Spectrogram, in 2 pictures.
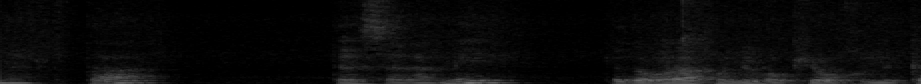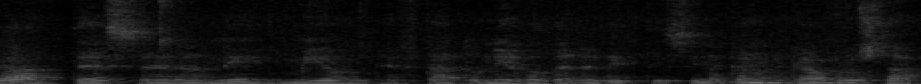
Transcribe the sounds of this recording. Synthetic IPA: eft̪ɐ | t̪e̞se̞ɾɐni | ce̞t̪o̞ɣɾɐfo̞liɣo̞pço̞ːxlikɐt̪e̞se̞ɾɐnimio̞ne̞ft̪ɐt̪o̞nieðo̞ðeneðikt̪isinekɐno̞nikɐbɾo̞st̪ɐ

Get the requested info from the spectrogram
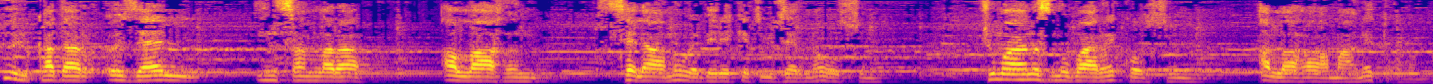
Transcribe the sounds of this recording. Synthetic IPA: ɡ̥ylʲkʰad̪aɾø̞zælʲ | insanlˠaɾaː | lˠːɑːhɯn | sɛlʲaːmɯvɛbeɾɛcʰet̪ʰiyzeɾinɛo̞lˠsun | d͡ʒumaːnɯzmubaːɾɛkʰo̞lˠsun | ɑlˠːɑːɦaːmaːnɛt̪ʰo̞lˠun

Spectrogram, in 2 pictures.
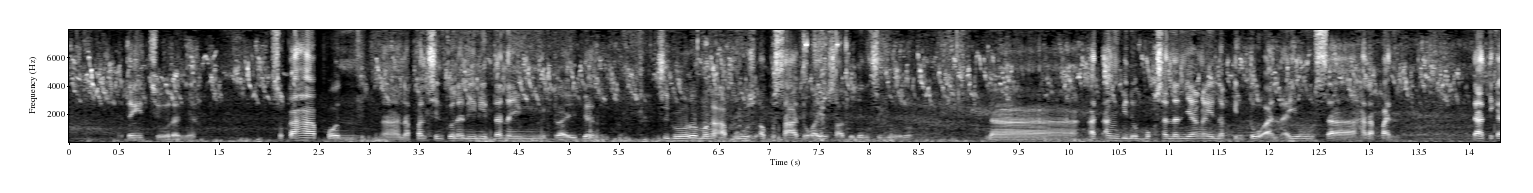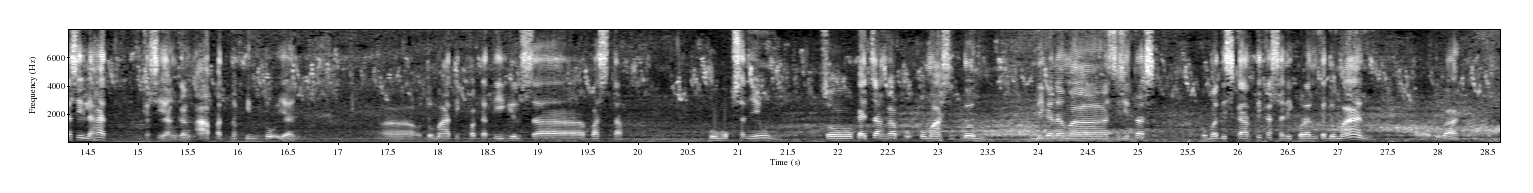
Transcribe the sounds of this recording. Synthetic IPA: ʔɛt̪ojŋɪt͡ʃːuːɾɐɲa | so̞kɐɦaːpo̞nʔanɐpɐnsɪnkonɐniniːt̪anɐjʊŋd̪ɾajbɛɾsɪɡuːɾo̞mɐŋa̰ʔɐbuːsʔɐbʊsaːd̪o̞kɐjo̞saːbɪd̪ɪnsɪɡuːɾo̞nɐ | ʔɐt̪ɐŋbɪnuːbʊk̚sanɐnjaŋɐjo̞nːɐpɪnt̪uːʔɐnʔɐ̰jːʊŋsɐɦɐɾɐpan | d̪aːt̪ɪkɐsɛlɐɦat̪̚ | kɐsɛhɐŋɡaŋʔa̰ːpɐt̪̚nɐpɪnt̪oʔjan | ʔaʔot̪omaːt̪ɪk̚pɐɡ̚kɐt̪iːɡɪlsɐbast̪ap̚ | bubʊk̚sanːajon | so̞kɐɪt̪saʔaŋkapʊmaːsok̚d̪onhɪnd̪ikɐnamɐsɪsɪt̪as | ʔomɐd̪ɪskaɾt̪ɛkasɐlɪkʊɾankɐd̪ʊmaʔan | ʔo̞d̪ɪba

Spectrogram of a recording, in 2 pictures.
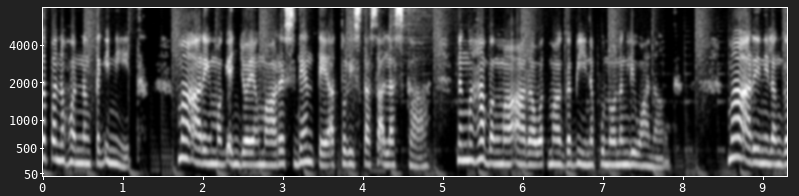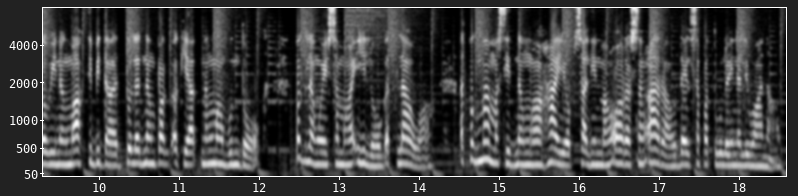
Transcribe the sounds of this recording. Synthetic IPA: sɐpɐnɐɦo̞nːɐŋt̪ɐɡʔɪnit̪ | mɐʔːʔaːɾɪŋmɐɡɛnd͡ʒojʔɐŋmɐŋaɾɛsɪd̪ɛnt̪ɛʔɐt̪ːʊɾist̪ɐsɐʔɐlaskanɐŋmɐɦaːbɐŋmɐŋaʔaːɾɐwɐt̪̚mɐŋaɡɐbinɐpuno̞nɐŋlɪwaːnɐɡ | mɐʔaːʔaːɾɪnɪlaŋɡɐwɪnɐŋmɐŋaʔːk̚t̪ɪbɪd̪ad̪̚t̪uːlad̪̚nɐŋpɐɡʔɐkjat̪̚nɐŋmɐŋabʊnd̪o̞k̚ | pɐɡlɐŋojsɐmɐŋaʔiːloɡɐt̪laːwɐ | ʔɐt̪̚pɐɡ̚mamɐsɪd̪̚nɐŋmɐŋaɦaːjo̞p̚sɐʔɐlɪnmɐŋʔo̞ːɾɐsnɐŋʔaːɾɐwd̪aːhɪlsɐpɐt̪uːlo̞jnɐlɪwaːnɐɡ̚

